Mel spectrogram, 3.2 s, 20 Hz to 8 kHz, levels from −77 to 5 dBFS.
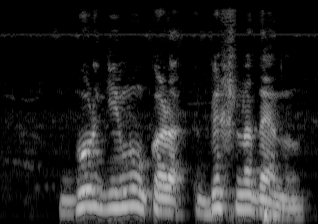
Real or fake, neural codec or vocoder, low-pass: real; none; 7.2 kHz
